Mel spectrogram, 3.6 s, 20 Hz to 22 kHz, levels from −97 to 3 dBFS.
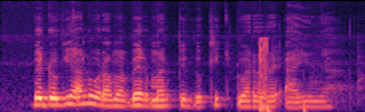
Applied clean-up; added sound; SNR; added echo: none; Fart; 14 dB; none.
